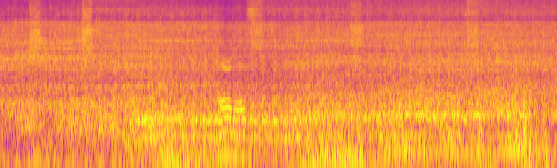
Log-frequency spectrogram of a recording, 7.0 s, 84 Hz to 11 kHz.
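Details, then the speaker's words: Toyota 4Runner after owner's DIY head replacement: uneven lopsided idle, misfire on one bank, maybe cylinders 4-6, from vacuum leak; upside-down gasket suspected. "yeah sounds like a vacuum leak misfire on One Bank it sounds like four five and six so that might not be a bank four five and six we'll have to see definitely sounds like a Miss though"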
